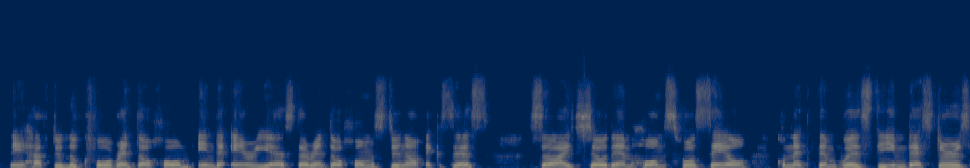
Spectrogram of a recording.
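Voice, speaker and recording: A woman realtor introduces herself to a group on a video call. Her voice sits slightly low as she explains her work to the other members. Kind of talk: self-introduction in a meeting.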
